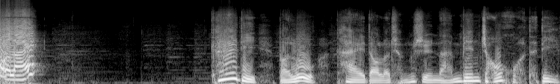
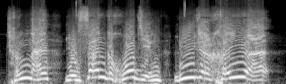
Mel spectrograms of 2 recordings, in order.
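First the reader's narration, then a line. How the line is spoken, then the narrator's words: Shouting. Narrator (Chinese): 消防队长喊道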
